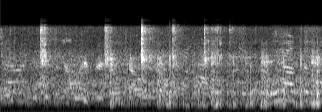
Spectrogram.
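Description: Crowd chatter with half a dozen sharp, irregular clacks of sword blades striking one another in a duel.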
